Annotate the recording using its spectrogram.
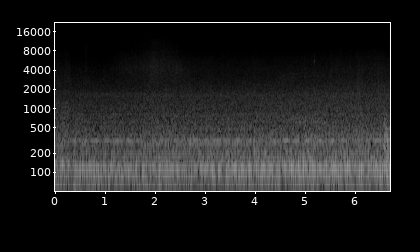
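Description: A ship's engine rumbles steadily.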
